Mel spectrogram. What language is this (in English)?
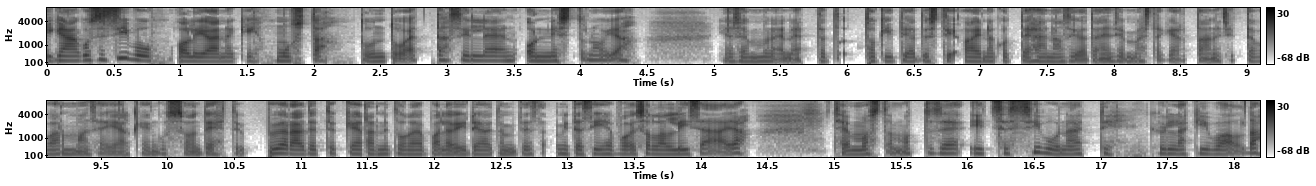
Finnish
